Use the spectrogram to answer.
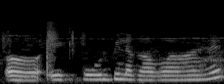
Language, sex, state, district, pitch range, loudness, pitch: Hindi, female, Uttar Pradesh, Ghazipur, 200-225 Hz, -29 LUFS, 215 Hz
